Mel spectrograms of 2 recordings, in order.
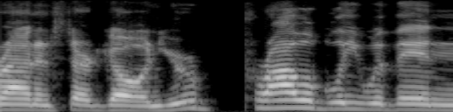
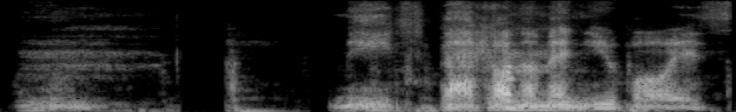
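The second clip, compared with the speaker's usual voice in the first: slow, breathy, whispered, growling dragon voice; 4 semitones lower, 5 dB quieter than usual. Voicing a dragon that lands in front of the galloping party: dragon speaking draconic. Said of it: "in its inner draconic tongue".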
